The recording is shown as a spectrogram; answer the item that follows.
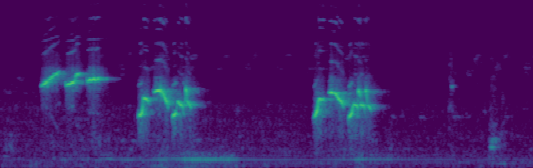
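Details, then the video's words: White-rumped shama singing vigorously through its filler material: a pair of bright whistled notes, then two bursts of fast, jumbled warbling whistles over a soft low hum, followed by quiet clicks. "MURAI BATU GACOR‼️FULL BONGKAR SEMUA MATERI ISIAN"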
